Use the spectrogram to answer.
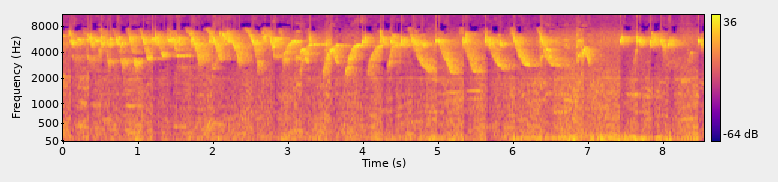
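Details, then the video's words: Common iora singing energetically for songbird training: a dense stream of high downward-sweeping whistles, overlapping in places, slowing toward the end, over a faint low hum. "Konin Gacor Untuk masteran burung kicau yang lain"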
